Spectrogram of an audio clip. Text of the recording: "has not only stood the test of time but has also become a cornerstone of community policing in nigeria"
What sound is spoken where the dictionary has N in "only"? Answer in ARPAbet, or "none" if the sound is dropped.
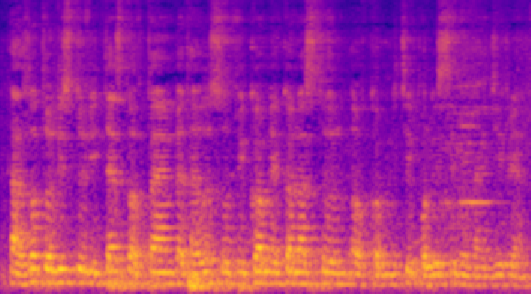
none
